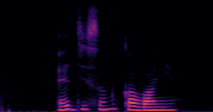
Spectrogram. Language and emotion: Russian, neutral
